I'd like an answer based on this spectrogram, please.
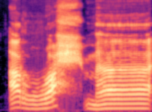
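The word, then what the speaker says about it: الرحمن: করব শিখার চেষ্টা করব দেখুন আর রহমান এখানে আমরা বলি আর রহমান আর রাহমান আর রাহমানির রাহিম এরকম পড়ার চেষ্টা করি কিন্তু এটা সম্পূর্ণটাই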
